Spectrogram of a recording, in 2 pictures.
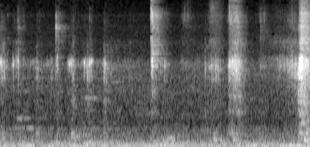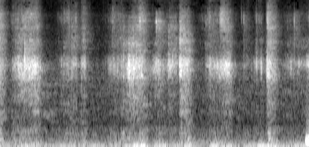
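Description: Biting kernels off a piece of cooked corn on the cob and chewing them close to the microphone: irregular crunchy bites and wet mouth clicks, with a louder bite about four seconds in.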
